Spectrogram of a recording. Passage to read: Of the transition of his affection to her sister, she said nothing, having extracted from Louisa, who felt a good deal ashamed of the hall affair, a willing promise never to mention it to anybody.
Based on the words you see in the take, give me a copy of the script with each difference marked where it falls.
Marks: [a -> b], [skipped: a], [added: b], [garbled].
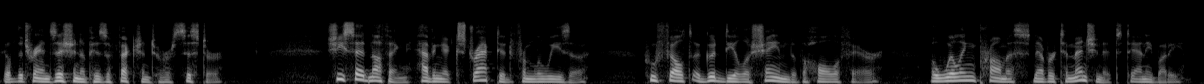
Of the transition of his affection to her sister, she said nothing, having extracted from Louisa, who felt a good deal ashamed of the hall affair, a willing promise never to mention it to anybody.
